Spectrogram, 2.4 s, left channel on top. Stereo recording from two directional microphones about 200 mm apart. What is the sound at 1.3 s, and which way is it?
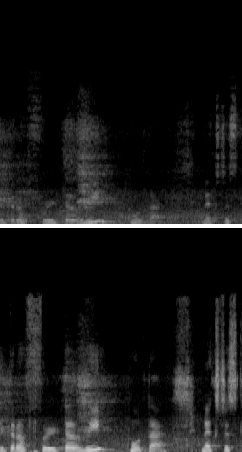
Speech, 60° right (ahead or behind).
